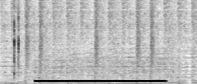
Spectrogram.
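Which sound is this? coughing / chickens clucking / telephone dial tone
telephone dial tone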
